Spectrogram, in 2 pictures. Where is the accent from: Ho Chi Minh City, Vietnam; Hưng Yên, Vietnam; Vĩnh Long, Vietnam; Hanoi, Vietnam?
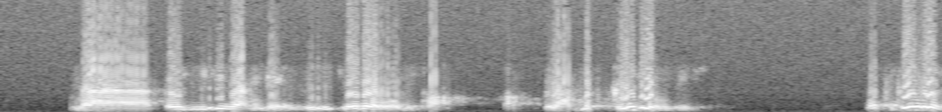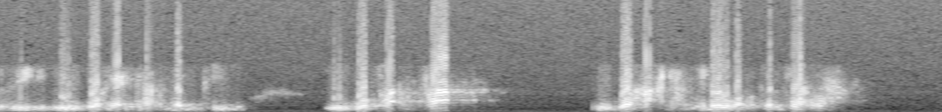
Hanoi, Vietnam; Nó từ mình, quê mình như Tấn Ninh mình, mà tôi lớn lên Hà Nội từ bé.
